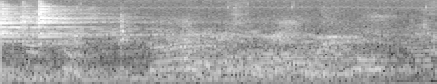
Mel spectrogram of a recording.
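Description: A live rockabilly band's closing chord on electric guitar and upright bass, with a last cymbal hit right at the start, held and fading out near the end. Room chatter rises under it from about half a second in.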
